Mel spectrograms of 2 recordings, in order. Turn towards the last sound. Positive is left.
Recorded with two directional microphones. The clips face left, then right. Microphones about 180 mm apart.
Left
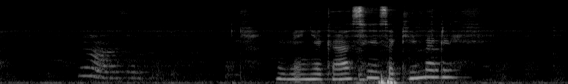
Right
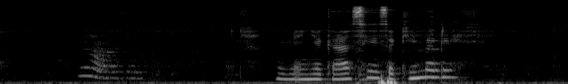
turn(degrees=-35)  # may be behind; listen again after turning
